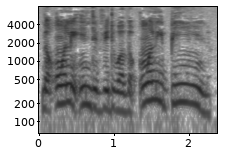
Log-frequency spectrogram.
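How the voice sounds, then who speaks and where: A woman tells her testimony in a somewhat low voice. She talks in a lively, storytelling way, leaping up in pitch to act out what she and others said. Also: moderate pace. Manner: animated, acts out quoted voices with big pitch jumps.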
